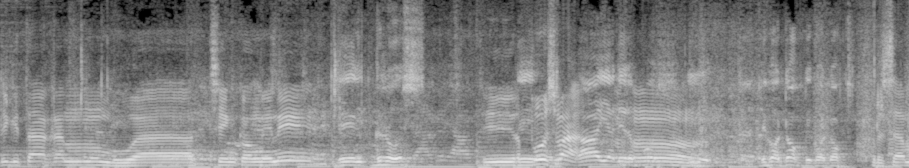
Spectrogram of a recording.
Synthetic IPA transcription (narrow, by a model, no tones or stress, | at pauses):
dikit̪aːkanmbuat̪̚t͡ʃiŋkɔŋinidiɡəɾʊs | d̥iɾəpʊspaʔajadiɾəi | dikɔɖɔk̚dikɔdɔk̚ | bərsa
